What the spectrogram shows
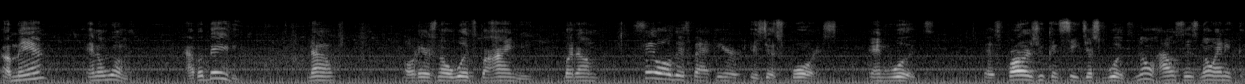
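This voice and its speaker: A man with a high voice speaks at a moderate pace with ordinary pitch variation and long, frequent pauses. Audible room echo and noticeable background noise are present. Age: 50s. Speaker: YouTube commentator. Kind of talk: casual monologue.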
